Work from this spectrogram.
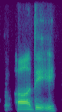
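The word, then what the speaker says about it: आधि: And it's pronounced adi.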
